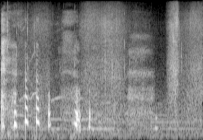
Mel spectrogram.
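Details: Šarplaninac pups, five weeks old, offspring of Milos and Nessa, on their first look around beyond the kennel. A quick burst of high, squeaky yips comes at a steady beat, about six in the first second and a half, then fades into soft rustling.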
